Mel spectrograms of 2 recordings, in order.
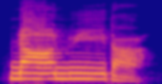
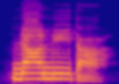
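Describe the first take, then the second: First: Slow, lengthened 나뉘다; slow model. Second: Said in the usual way. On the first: Shown as a demonstration. Teacher to Korean learners, slow model. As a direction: hold the vowels of 나뉘다 long.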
